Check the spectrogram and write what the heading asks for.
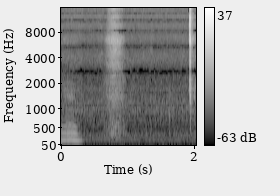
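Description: A short voiced 'uh' at the start, then a single sniff a little under a second in, and a quick intake of breath just before speech resumes near the end.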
